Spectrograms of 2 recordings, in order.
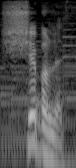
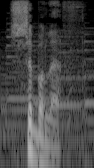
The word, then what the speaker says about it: shibboleth: they said all right say shibboleth if he said sybileth because he could not pronounce the word correctly they seized him and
